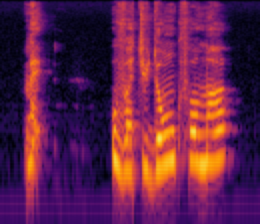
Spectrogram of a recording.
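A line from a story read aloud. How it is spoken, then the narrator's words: Frightened exclamation. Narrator (French): s'écria effrayé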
